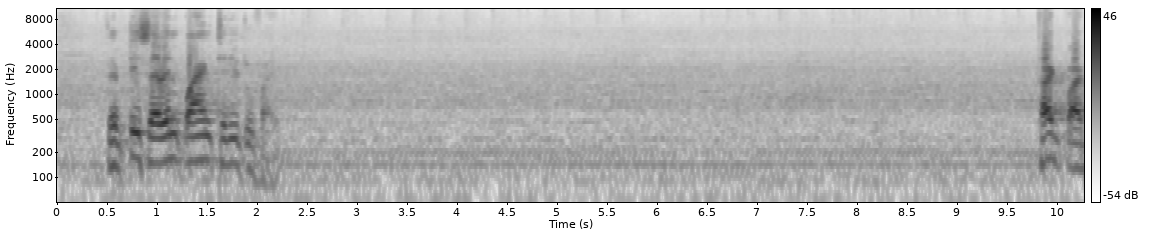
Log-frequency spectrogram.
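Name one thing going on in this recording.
A man speaks calmly close by, in a slightly echoing room.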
